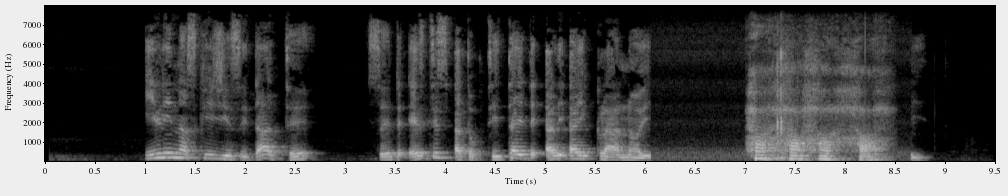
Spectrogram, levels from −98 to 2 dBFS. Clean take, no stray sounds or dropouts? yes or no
no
